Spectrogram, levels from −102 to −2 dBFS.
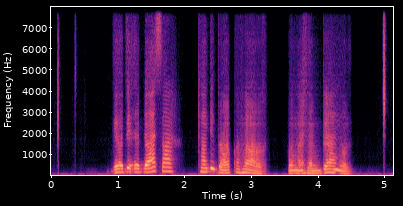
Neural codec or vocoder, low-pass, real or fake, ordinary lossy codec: codec, 16 kHz, 0.5 kbps, FreqCodec, smaller model; none; fake; none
